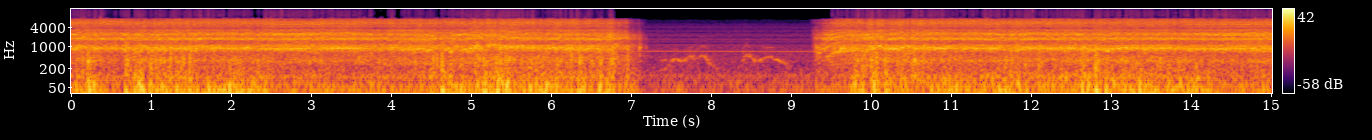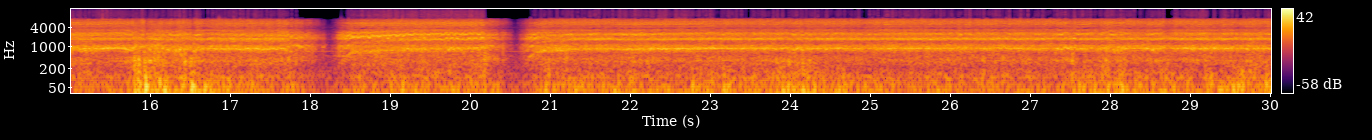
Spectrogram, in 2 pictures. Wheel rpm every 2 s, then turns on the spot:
230, 220, 230, 110, 50, 240, 230, 220, 200, 140, 140, 230, 230, 230, 230.
none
